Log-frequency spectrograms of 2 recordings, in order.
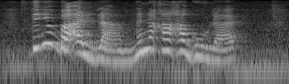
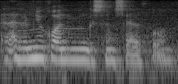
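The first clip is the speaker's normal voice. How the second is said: normal talking voice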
